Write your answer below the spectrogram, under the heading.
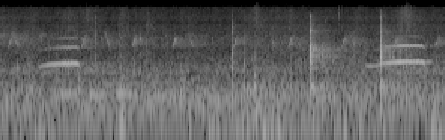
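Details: Baby monkey named Rain calling its mother Rany for help: two clear, smooth, slightly rising tonal calls with a faint overtone, one early and one near the end, amid quiet outdoor background and a few sharp clicks.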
